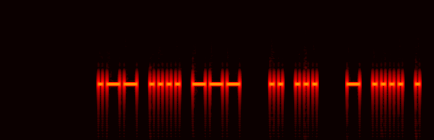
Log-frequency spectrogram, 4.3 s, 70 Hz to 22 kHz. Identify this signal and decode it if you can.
Morse code, heard as a keyed tone, about 28 wpm, 700 Hz. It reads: WHO IS THE
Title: Sentences from Top 1000 Words - Review Part 3 - 28wpm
